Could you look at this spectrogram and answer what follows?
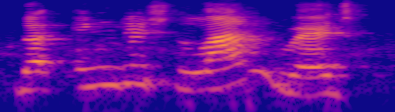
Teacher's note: So in the first thought group, the English language, you will stress on language because we'll always stress on the last content word.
